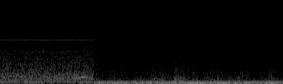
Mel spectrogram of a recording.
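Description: Wind buffets the microphone outdoors at sea.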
